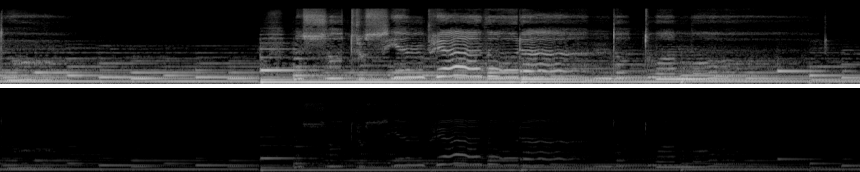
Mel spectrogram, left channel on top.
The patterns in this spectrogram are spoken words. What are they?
nosotros siempre adorando tu amor.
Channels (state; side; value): quieter; right; 31.2 dB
